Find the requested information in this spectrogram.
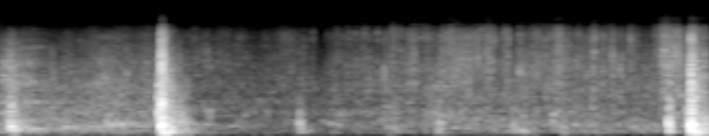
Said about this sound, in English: It's car wash time. Time to record it, because I've never recorded a car wash before.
